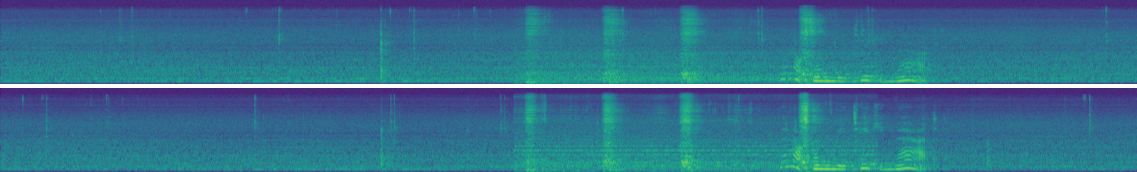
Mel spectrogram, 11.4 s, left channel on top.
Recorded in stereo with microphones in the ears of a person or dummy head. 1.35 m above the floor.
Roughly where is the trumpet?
No trumpet in this recording.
